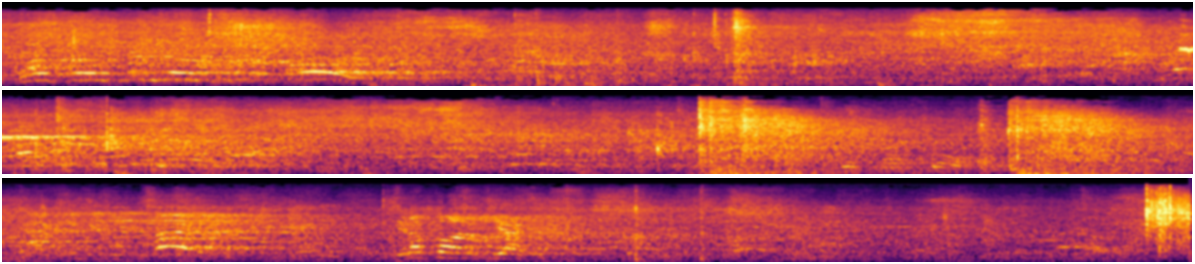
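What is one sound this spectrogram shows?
A crowd of spectators chatters in an echoing indoor rink.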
